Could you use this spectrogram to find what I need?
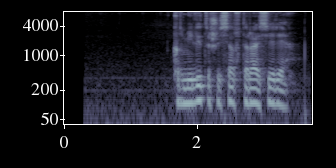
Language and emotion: Russian, neutral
